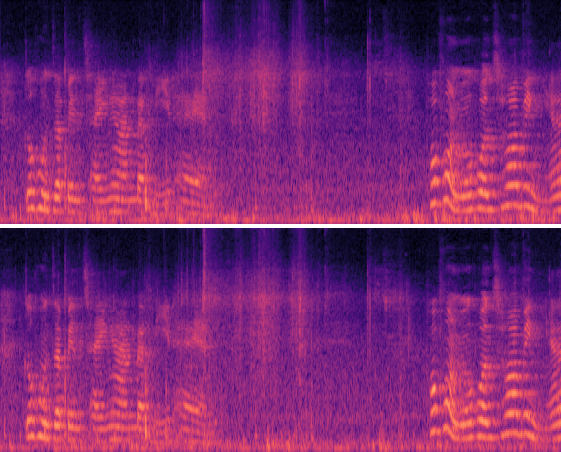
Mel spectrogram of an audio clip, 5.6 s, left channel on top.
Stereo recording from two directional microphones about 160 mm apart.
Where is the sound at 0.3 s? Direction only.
50° right (ahead or behind).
